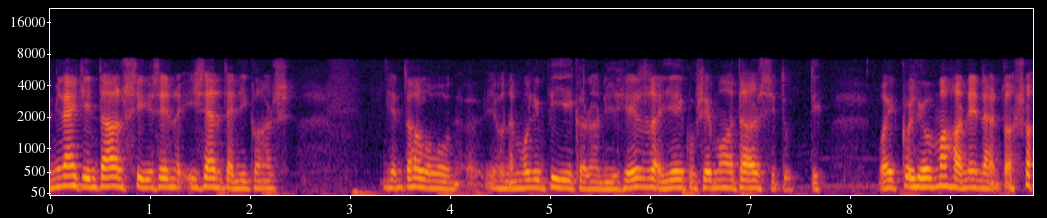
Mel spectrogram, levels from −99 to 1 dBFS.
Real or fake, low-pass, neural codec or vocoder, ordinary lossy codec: real; 7.2 kHz; none; none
